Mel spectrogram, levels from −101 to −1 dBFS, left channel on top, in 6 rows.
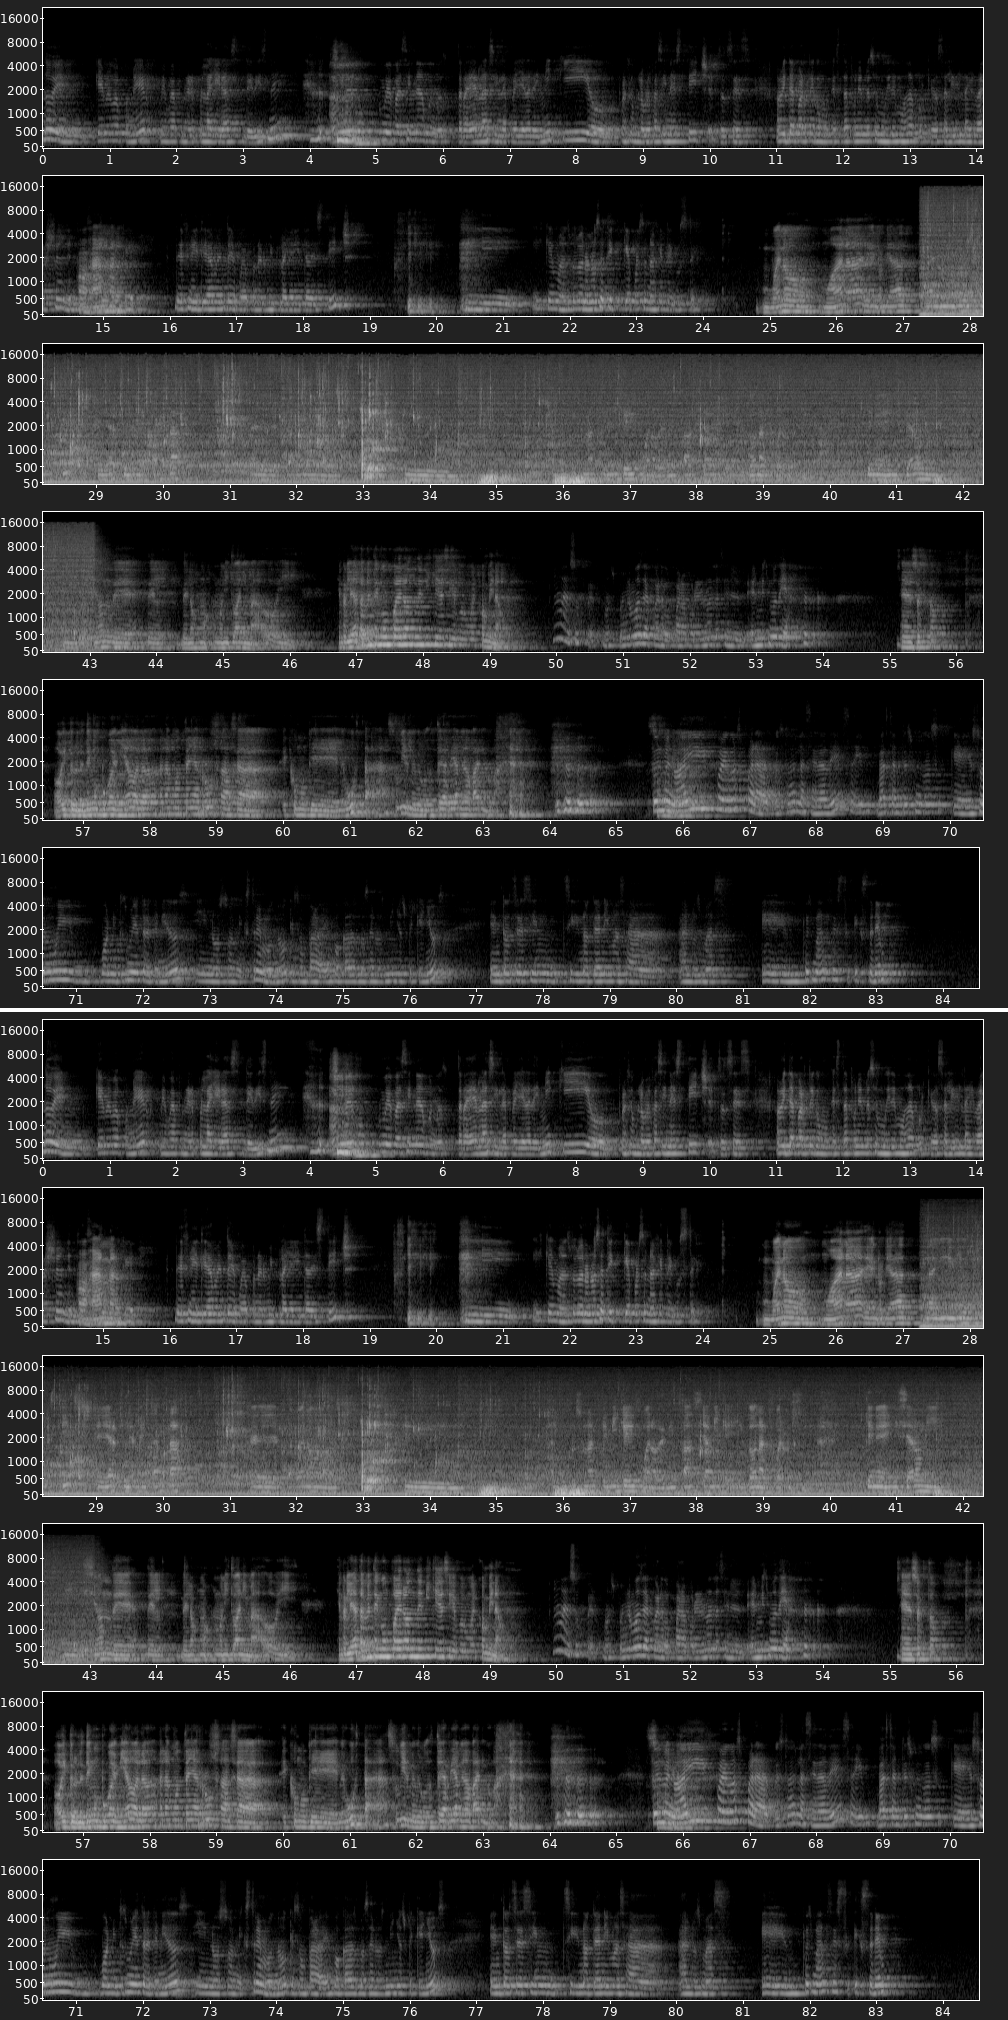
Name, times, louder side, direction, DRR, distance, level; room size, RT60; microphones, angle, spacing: voice 1, 0.0-15.5 16.1-18.7 20.4-24.0 47.0-47.3 50.0-54.3 64.1-64.8 65.5-76.5 77.2-80.7 81.3-83.1, right 1 dB, 30° right, 5 dB, 2.8 m, -48 dB
voice 2, 4.3-4.8 14.6-15.2 19.4-20.0 20.3-20.6 24.9-30.3 31.2-32.7 33.6-34.5 35.8-40.2 40.5-41.8 42.6-46.1 46.7-49.2 55.1-55.7 56.1-63.6 64.0-64.2 65.6-66.1, right 2 dB, 60° right, 4 dB, 2.8 m, -43 dB
sound 1, 27.2-43.1, left 1 dB, 35° left, 6.9 m, -41 dB
29.5 x 21.5 x 9.2 m, 1.2 s
head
